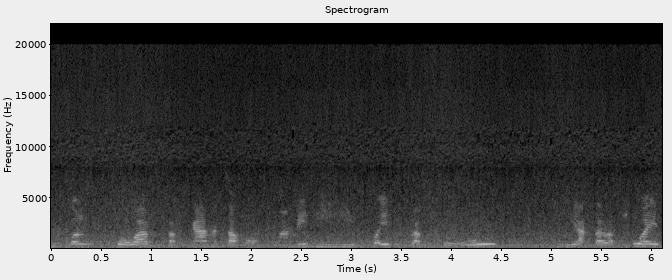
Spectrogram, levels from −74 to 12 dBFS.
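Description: No technical faults can be heard in the recording. Room noise from the microphone's surroundings sits in the background at about 10 dB below the speech, which belongs to the recording itself rather than to the system.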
